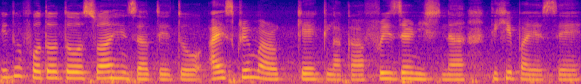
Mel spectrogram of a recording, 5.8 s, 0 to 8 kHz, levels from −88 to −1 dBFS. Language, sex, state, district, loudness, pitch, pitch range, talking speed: Nagamese, female, Nagaland, Dimapur, -20 LUFS, 195 Hz, 175-220 Hz, 195 wpm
